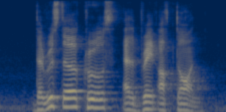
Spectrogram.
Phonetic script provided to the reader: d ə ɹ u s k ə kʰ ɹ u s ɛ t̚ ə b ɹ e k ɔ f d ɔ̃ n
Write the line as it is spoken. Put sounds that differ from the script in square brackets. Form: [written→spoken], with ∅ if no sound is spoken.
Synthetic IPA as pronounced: d ə ɹ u s [k→t] ə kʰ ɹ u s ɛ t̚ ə b ɹ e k ɔ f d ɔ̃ n

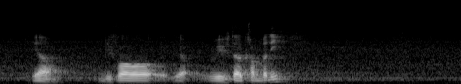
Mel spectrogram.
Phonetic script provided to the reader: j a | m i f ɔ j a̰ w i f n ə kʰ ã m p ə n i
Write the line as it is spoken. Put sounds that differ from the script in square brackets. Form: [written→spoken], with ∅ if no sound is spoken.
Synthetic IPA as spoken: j a | [m→b] i f ɔ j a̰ w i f [n→d] ə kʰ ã m p ə n i

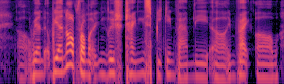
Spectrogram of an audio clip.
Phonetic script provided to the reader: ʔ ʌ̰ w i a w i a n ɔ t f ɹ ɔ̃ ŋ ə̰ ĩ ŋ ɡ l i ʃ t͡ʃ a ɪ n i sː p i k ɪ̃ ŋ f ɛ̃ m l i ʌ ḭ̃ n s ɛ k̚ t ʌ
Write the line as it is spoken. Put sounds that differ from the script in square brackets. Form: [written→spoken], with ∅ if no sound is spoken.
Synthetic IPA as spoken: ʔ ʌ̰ w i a w i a n ɔ t f ɹ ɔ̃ [ŋ→m] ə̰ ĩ ŋ ɡ l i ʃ t͡ʃ a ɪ n i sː p i k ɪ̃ ŋ f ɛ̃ m l i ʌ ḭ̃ n [s→f] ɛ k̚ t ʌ

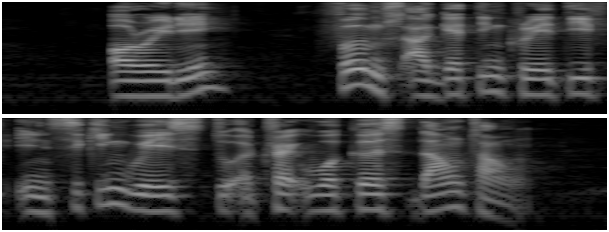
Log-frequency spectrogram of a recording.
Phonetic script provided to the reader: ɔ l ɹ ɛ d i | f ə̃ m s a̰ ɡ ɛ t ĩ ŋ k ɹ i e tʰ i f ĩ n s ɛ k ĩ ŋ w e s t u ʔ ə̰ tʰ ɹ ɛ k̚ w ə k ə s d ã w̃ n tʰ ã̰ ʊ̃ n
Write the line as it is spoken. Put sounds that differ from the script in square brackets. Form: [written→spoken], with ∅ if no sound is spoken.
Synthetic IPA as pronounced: ɔ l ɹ ɛ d i | f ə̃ m s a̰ ɡ ɛ t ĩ ŋ k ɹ i e [tʰ→t] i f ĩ n s [ɛ→i] k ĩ ŋ w e s t u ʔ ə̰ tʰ ɹ ɛ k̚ w ə k ə s d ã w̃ n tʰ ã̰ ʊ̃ n

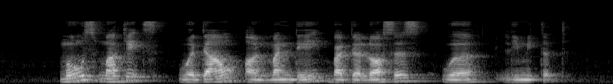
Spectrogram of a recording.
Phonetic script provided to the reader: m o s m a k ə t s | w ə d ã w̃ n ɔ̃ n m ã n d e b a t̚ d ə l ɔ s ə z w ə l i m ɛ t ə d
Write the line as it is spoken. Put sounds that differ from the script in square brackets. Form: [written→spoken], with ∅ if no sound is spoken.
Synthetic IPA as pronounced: m o s m a k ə t s | w ə d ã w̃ n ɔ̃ n m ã n d e b a t̚ d ə l ɔ s ə [z→s] w ə l i m [ɛ→i] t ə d

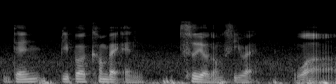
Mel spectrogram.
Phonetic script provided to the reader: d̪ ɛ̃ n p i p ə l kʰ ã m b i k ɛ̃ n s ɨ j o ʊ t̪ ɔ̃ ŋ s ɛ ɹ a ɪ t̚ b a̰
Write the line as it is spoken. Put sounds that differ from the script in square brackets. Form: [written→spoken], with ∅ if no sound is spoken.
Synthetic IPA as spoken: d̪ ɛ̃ n p i p ə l kʰ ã m b [i→ɛ] k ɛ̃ n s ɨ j o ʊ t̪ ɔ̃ ŋ s [ɛ→i] ɹ a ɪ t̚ [b→w] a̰

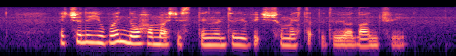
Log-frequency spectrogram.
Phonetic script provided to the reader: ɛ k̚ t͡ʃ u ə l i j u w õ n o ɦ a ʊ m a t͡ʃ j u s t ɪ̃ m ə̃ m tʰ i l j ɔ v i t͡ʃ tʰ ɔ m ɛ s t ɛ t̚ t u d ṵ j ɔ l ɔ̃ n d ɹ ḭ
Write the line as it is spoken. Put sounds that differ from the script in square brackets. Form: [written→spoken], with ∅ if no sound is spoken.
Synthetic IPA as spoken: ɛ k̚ t͡ʃ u ə l i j u w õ [n→nː] o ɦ a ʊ m a t͡ʃ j u s t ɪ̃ [m→ŋ] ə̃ [m→n] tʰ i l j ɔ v i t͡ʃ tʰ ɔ m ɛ s t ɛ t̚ t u d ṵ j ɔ l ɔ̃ n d ɹ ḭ

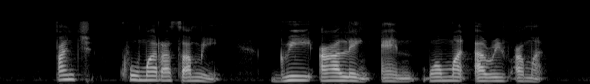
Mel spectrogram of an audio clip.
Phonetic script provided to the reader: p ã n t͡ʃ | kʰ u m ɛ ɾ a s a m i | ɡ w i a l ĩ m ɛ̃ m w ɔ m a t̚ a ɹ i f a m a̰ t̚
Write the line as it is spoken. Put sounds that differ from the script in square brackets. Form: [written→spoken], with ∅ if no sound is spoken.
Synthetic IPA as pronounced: p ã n t͡ʃ | kʰ u m [ɛ→a] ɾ a s a m i | ɡ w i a l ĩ [m→ŋ] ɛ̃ [m→n] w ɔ m a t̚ a ɹ i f a m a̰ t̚

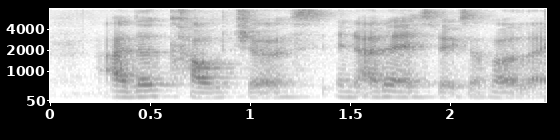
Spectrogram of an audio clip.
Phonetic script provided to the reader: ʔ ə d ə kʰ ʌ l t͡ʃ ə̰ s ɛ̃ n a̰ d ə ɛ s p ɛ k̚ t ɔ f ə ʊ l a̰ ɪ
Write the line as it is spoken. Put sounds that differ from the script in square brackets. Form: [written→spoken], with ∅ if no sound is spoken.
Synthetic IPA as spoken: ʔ [ə→a] d ə kʰ [ʌ→a] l t͡ʃ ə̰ s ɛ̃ n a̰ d ə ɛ s p ɛ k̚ [t→s] ɔ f [ə→a] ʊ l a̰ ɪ

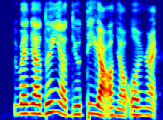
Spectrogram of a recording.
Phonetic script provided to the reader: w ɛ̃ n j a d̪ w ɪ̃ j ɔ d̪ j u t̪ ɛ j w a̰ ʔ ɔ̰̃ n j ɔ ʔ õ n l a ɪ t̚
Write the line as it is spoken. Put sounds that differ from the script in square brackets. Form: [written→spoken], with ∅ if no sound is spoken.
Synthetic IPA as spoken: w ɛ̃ n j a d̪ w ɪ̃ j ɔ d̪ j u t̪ [ɛ→i] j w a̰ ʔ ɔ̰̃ n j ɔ ʔ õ n [l→ɹ] a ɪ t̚

